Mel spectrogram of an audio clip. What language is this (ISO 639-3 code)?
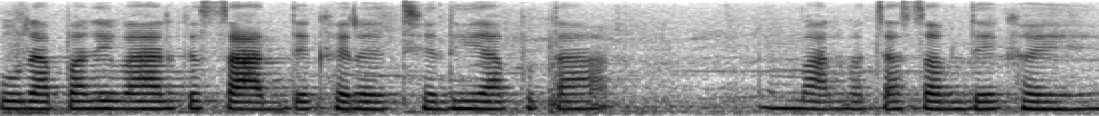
mai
